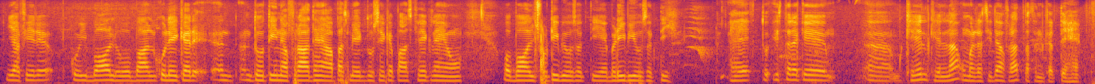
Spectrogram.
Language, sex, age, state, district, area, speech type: Urdu, male, 30-45, Uttar Pradesh, Azamgarh, rural, spontaneous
